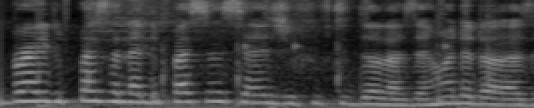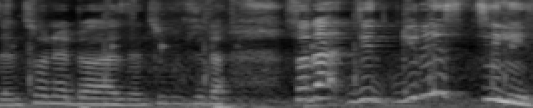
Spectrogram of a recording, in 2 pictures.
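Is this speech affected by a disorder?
No.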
